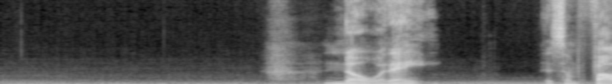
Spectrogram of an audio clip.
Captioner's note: sighs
